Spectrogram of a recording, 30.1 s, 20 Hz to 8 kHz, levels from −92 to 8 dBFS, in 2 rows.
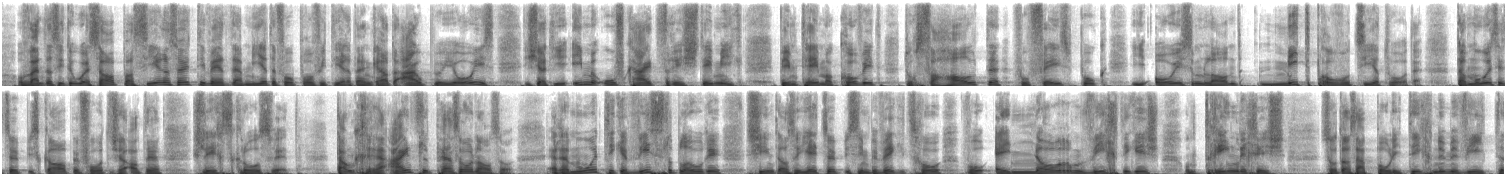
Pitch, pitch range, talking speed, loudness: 130 Hz, 110-150 Hz, 150 wpm, -19 LUFS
